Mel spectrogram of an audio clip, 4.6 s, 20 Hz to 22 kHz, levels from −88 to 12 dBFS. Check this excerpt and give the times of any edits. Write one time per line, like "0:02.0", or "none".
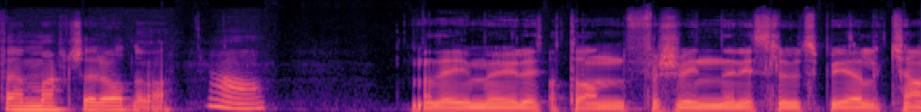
0:00.9
0:02.7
